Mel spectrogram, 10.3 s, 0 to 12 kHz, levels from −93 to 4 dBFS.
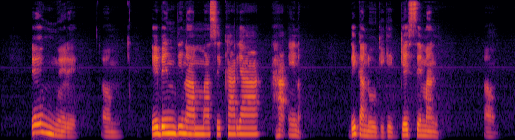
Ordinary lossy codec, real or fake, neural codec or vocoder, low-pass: none; real; none; none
